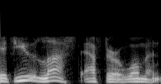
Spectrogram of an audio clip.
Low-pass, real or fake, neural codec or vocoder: 3.6 kHz; fake; vocoder, 44.1 kHz, 128 mel bands, Pupu-Vocoder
